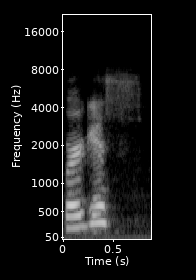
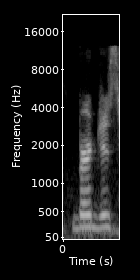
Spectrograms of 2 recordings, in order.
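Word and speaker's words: Berghuis: um newer case from 2010 and I'm gonna butcher the first last name it's um Burgess it's b-e-r-g-h-u-i-s versus Thompson Burgess versus Tompkins I actually uh no just a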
